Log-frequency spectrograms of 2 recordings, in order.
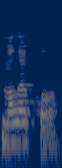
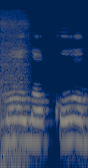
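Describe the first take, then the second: First: The unstressed vowels are reduced toward an 'ah' sound. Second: Every vowel is pronounced as a full, distinct 'o'. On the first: This is how most speakers say it. "actually it is something in between, as I say" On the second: This is how people from one region say it. "pronounce o distinct distinctly"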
